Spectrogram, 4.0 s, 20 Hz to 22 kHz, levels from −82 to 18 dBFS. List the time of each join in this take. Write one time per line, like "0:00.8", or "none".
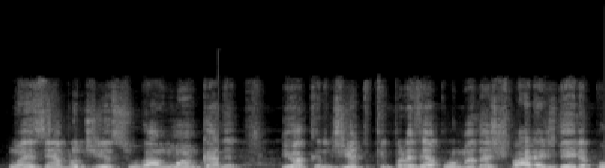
0:01.5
